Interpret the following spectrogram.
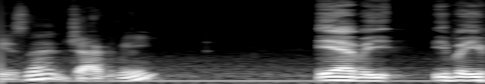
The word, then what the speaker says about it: Jagmeet: j g m e e t isn't it jagmeet yeah but you pronounce it oh do you oh i'm an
